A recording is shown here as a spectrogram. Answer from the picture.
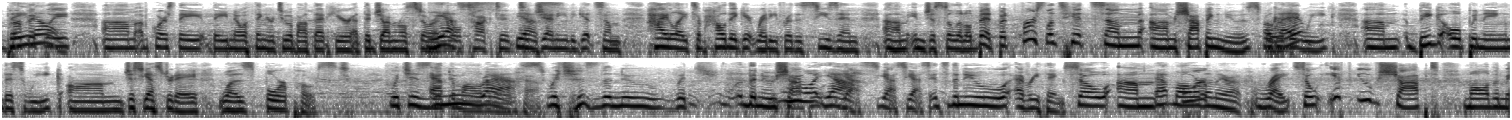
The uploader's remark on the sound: Live at the General Store of Minnetonka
